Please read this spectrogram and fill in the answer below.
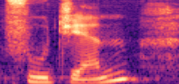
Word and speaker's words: Fujian: of the Mandarin language, that it should be pronounced Fujian. So I would like it be referred to as much as possible as Fujian when we're discussing it.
